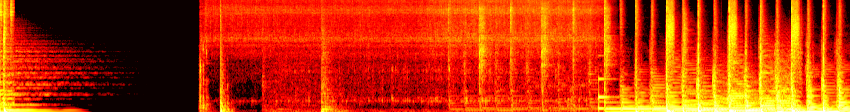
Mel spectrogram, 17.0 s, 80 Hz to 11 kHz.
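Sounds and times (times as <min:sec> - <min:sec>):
shower water running: 0:04.0 - 0:12.4.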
